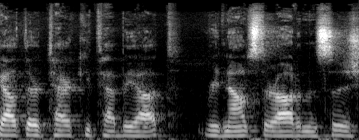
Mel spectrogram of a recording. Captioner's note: speaking in foreign language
